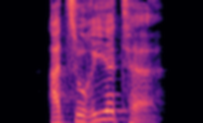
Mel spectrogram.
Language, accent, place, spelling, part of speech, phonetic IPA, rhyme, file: German, Germany, Berlin, azurierte, adjective, [at͡suˈʁiːɐ̯tə], -iːɐ̯tə, De-azurierte.ogg
- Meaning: inflection of azuriert: 1. strong/mixed nominative/accusative feminine singular 2. strong nominative/accusative plural 3. weak nominative all-gender singular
